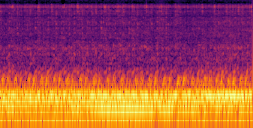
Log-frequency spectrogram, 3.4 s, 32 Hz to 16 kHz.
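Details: Lexus 3UZ-FE VVT-i V8 on a swapped harness for an IS200, warm idle at about 600-700 RPM after coolant climbed from 60 to 72 degrees, with zero fault codes: steady, smooth low rumble at constant pitch, no misses or knocks. Normal idle.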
